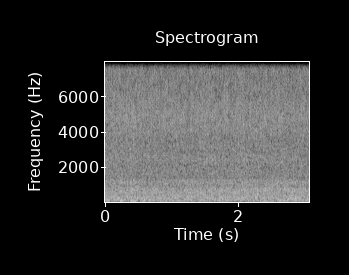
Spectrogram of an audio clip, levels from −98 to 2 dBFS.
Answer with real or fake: fake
